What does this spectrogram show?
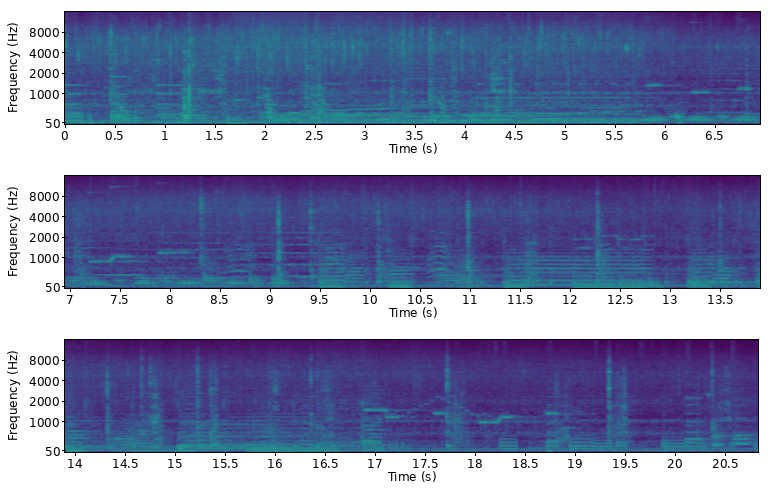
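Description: Shrimp, onion and bitter gourd stir-frying in a pan. A loud sizzle dies down about six seconds in, and frequent clicks of a spatula against the pan run throughout. Soft background music plays underneath.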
